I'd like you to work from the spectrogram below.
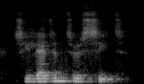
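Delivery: ordinary delivery, nothing marked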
